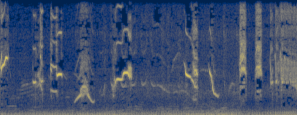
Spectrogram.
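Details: Oriental magpie-robin in full 'nembak ngerol' song with the tail opened: fast string of harsh buzzy notes, sweet up-slurred and down-slurred whistles and V-shaped notes, delivered in short uneven bursts about once a second.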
